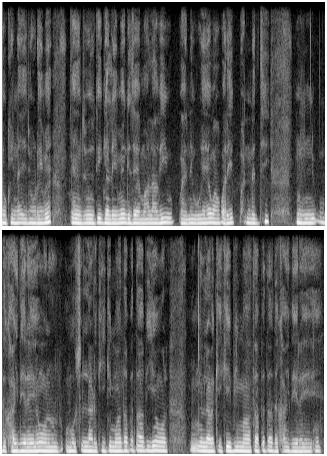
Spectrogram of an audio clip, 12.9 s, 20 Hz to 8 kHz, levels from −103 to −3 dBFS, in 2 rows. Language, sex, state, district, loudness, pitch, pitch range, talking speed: Hindi, male, Chhattisgarh, Korba, -14 LUFS, 145 Hz, 140-155 Hz, 180 wpm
